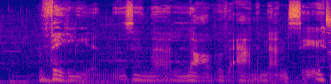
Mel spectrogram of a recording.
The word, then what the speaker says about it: animancy: These Valians and their love of animancy. That's how you pronounce it.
